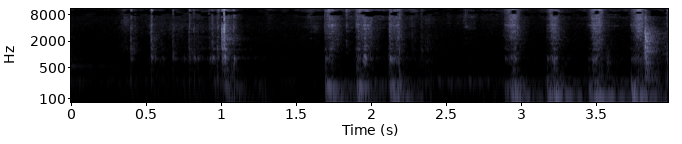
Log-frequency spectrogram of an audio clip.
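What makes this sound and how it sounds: A metal pointed tool held in the fingers scrapes and digs at a knot hole in a solid pine 2x4-style workbench beam to remove the knot. About ten irregular scraping, knocking bursts are heard: faint at first, then louder and heavier from midway. The sound is dull and low, with brief bright scratchy edges and little ring.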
